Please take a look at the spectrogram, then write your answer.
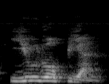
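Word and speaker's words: European: ইটা vowel হওয়ার কথা ছিল অ্যান, কিন্তু এই ইউরোপিয়ানের উচ্চারণটা কেমন, ইউরোপিয়ান, ওই ইউর উচ্চারণ চলে আসছে, তাহলে ইউর ওয়াই হচ্ছে কনসোনেন্ট, এই জন্য এখানে হলো এ।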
